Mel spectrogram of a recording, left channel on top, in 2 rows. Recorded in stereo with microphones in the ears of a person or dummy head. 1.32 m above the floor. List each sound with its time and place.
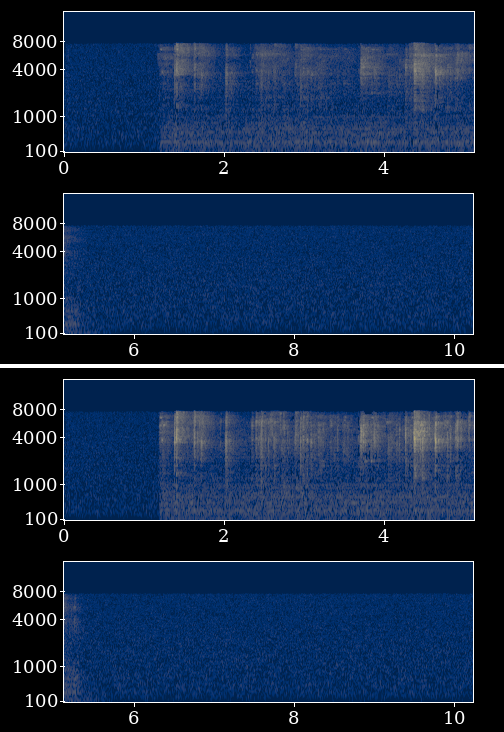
1.2 s keys jangling: 35° right (ahead or behind), 1.1 m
